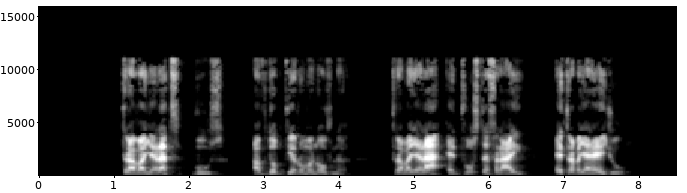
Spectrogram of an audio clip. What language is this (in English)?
Occitan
